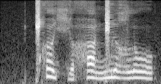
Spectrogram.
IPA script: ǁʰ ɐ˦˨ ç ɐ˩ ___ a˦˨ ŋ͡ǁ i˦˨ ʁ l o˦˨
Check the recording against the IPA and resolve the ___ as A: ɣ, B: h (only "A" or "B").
B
